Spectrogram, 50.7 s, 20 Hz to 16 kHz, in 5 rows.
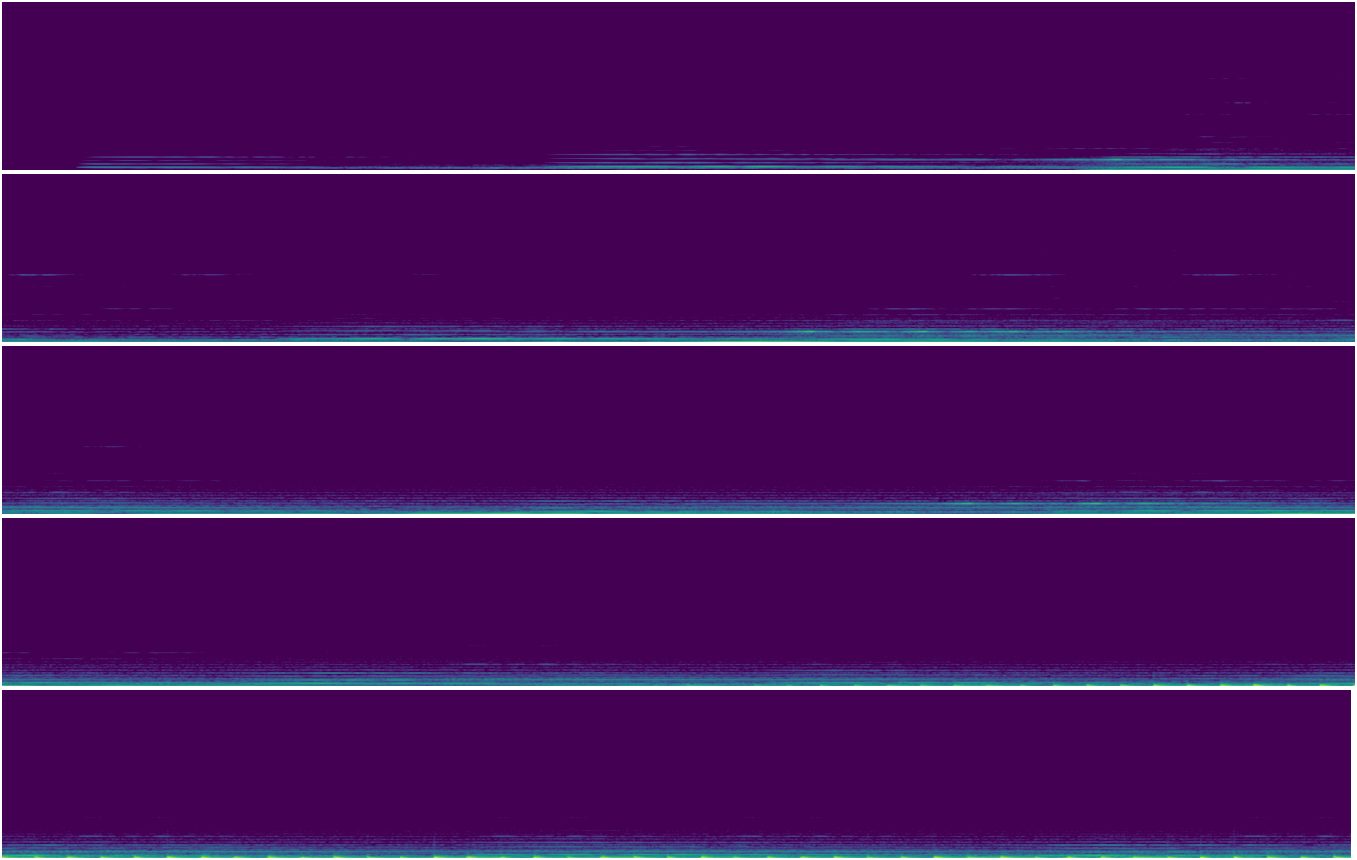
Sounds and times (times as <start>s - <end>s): Music: 0.6s - 50.7s.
